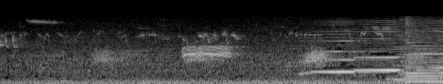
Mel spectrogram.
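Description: A few short bird calls, the loudest about two seconds in, over a low steady outdoor rumble. Near the end, music comes in with a melody stepping upward.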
